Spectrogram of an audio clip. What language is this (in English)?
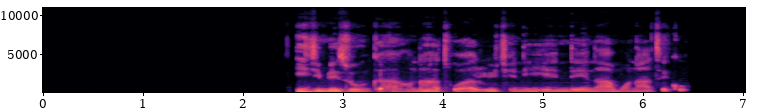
Igbo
